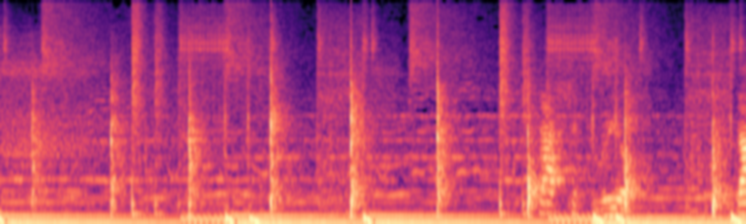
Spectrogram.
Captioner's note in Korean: 말이 필요 없는 물개박수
